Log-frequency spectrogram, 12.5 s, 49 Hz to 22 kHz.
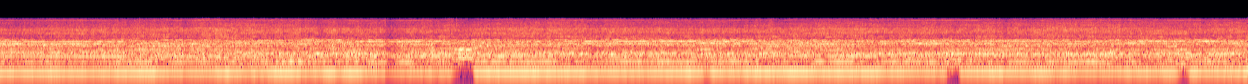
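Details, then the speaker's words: Kirby Generation 4 80th Anniversary Edition vacuum making a steady high motor whine with a coarse roaring edge, also noisy at switch-on and switch-off; owner was told the motor is about to quit, cause unconfirmed; still runs, though weaker than before. "yeah that loud noise you hearing the things making has something to do with the mot i believe i was told the thing is about to quit so"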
